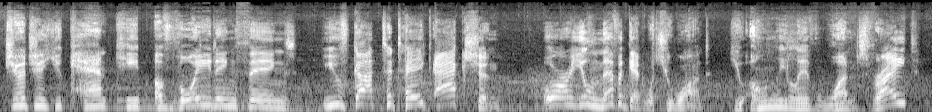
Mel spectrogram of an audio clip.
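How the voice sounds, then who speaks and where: An actor voicing a friendly, easygoing merchant in a video game, teasing and lively. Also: male voice, high-pitched, slow, slight background noise, heavily acted.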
